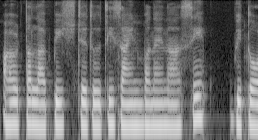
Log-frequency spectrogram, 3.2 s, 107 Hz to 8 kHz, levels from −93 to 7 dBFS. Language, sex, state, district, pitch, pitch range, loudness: Nagamese, female, Nagaland, Kohima, 170 Hz, 165-175 Hz, -15 LUFS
